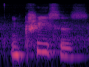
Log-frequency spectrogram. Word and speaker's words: increase: So the verb, the stress is on the second syllable, increases, increases. The noun, the stress is on the first syllable, increase, increase.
